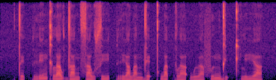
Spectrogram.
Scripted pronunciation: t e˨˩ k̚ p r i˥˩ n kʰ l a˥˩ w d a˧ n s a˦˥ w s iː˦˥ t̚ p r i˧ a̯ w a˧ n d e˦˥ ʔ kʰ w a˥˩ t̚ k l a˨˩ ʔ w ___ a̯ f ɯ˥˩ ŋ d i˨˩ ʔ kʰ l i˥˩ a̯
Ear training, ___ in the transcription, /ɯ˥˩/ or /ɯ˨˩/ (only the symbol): ɯ˨˩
